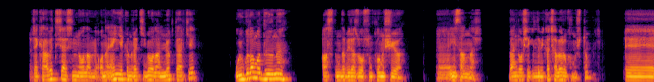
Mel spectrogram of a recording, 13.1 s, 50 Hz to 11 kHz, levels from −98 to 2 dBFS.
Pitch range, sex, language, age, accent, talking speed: 110-140 Hz, male, Turkish, 40-59, native, 115 wpm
